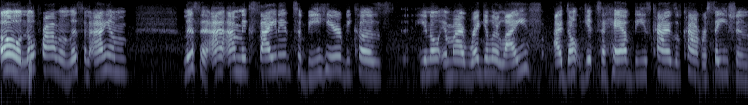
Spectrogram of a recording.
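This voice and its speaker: A high-pitched woman speaks at a fairly slow pace, with big swings in loudness. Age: 40s. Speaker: author. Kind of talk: casual chat. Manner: animated.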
